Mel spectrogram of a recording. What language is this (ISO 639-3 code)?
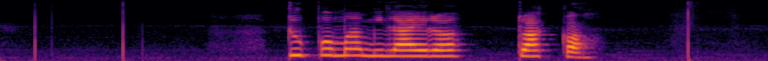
nep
